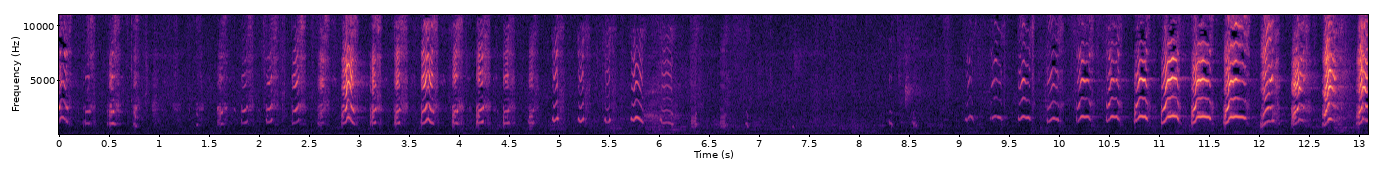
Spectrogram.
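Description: A two-week-old Siberian Husky puppy cries in a rapid series of thin, high, arching squeals.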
